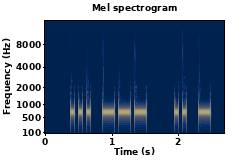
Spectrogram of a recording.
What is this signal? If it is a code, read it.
Morse code, heard as a keyed tone, about 21 wpm, 700 Hz. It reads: SO IT
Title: Sentences with 8-Word Phrases - Spoken Beginning - 20wpm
